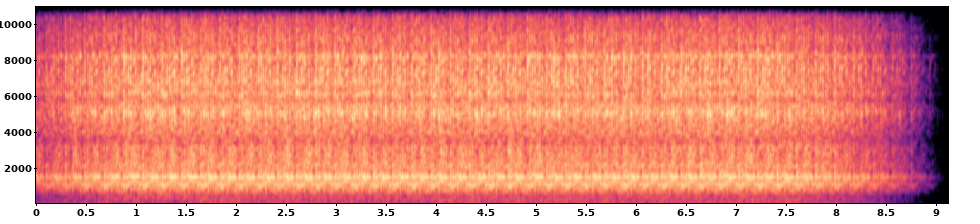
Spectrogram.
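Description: A Ford Powerstroke 6.0 diesel idles steadily up close, its continuous loud drone holding level with a faint knocking texture throughout, while the truck's electrical accessories are switched on.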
